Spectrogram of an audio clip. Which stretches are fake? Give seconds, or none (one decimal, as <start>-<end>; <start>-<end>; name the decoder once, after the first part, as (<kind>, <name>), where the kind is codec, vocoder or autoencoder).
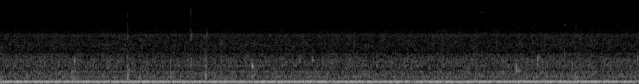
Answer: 2.6-6.4 (vocoder, BigVGAN v2)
